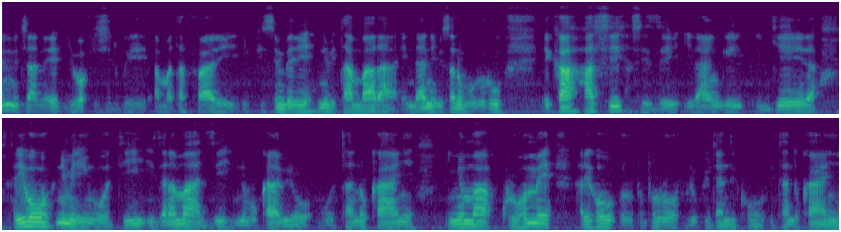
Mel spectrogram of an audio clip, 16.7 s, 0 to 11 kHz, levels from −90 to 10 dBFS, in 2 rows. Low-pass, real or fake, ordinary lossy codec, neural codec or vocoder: 7.2 kHz; real; Opus, 24 kbps; none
